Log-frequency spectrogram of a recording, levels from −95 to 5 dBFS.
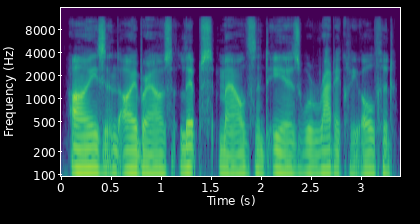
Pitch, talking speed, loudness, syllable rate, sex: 95 Hz, 175 wpm, -21 LUFS, 5.5 syllables/s, male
